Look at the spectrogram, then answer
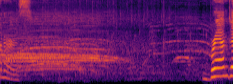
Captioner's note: crowd cheering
